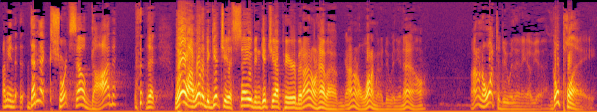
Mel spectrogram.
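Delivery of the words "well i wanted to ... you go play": God voice. Pretend. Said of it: "That's my God voice".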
